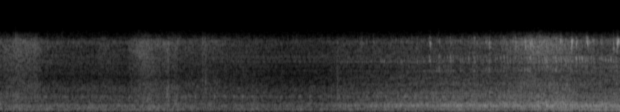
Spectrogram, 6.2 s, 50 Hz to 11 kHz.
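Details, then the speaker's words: VW Polo Sedan on a cold car in a cold cabin at -16°C after sitting all night, heater on with recirculation: a steady fan whoosh with a thin squeal heard at third speed and gone by second. The blower is squeaking. "Скрип печки на холодной машине и в холодном салоне."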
